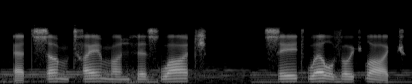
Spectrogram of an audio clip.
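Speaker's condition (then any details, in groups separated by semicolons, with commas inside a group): ALS, speech-generating device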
